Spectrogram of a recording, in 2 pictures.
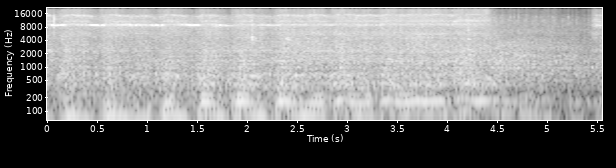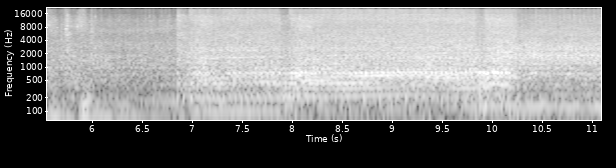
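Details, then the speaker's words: Old Chevy truck after an HEI distributor swap, driving: a violent misfire that drops out unevenly and doesn't clean up with rpm under load. Switching on the electric fuel pump changed nothing. It started after the ignition module died; the owner plans to fit the other module. "It doesn't clean up with RPM either. This is weird. So far, reliability was not upgraded. Obviously, we got a bad miss."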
